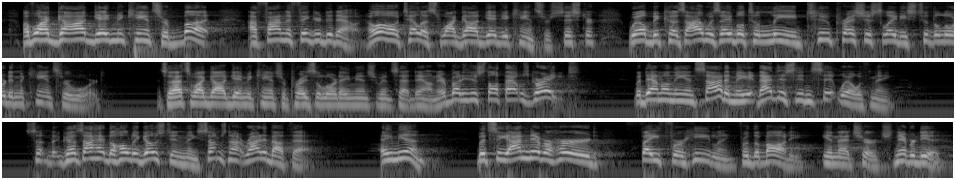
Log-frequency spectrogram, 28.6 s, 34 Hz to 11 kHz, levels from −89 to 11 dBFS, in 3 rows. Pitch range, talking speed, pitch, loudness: 150-220 Hz, 225 wpm, 190 Hz, -27 LUFS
